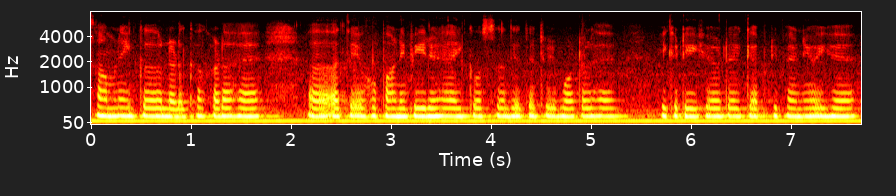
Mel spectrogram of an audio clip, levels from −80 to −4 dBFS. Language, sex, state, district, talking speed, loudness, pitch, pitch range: Punjabi, female, Punjab, Fazilka, 185 wpm, -13 LUFS, 215 Hz, 210-220 Hz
